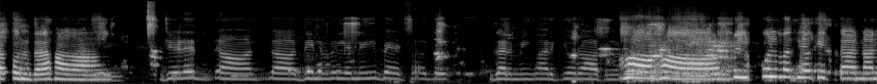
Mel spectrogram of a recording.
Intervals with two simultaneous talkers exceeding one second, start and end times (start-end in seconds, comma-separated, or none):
none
